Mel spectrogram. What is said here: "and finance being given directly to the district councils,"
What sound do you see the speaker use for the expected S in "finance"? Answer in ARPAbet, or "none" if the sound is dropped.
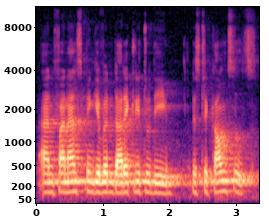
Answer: S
